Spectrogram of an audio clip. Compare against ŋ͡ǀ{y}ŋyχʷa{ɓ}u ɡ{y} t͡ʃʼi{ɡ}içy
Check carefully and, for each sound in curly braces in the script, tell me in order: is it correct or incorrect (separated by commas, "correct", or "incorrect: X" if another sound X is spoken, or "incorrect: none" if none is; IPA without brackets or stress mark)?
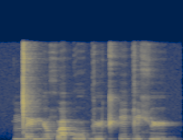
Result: incorrect: e, correct, correct, correct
